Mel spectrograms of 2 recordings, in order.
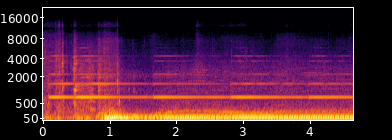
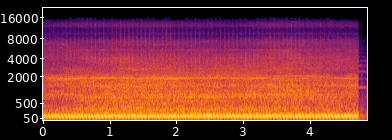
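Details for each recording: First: Pontiac Grand Prix after the power steering fluid was flushed and refilled with new fluid: at steady idle the pump runs much quieter, with only a faint even whine. Normal power steering pump. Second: Pontiac Grand Prix idling during restoration: light, quick irregular tapping on top over a steady idle; not the engine itself but a loose plastic piece under the engine cover, believed to be the evap purge solenoid, banging against the engine.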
